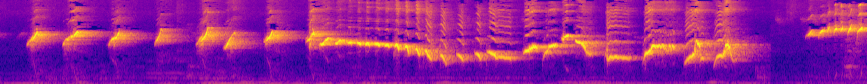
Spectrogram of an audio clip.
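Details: White-rumped shama (murai batu) singing a repertoire that mimics canary song: six short rising whistled notes, then a fast descending buzzy trill and varied sliding whistles, with a faint low hum underneath.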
